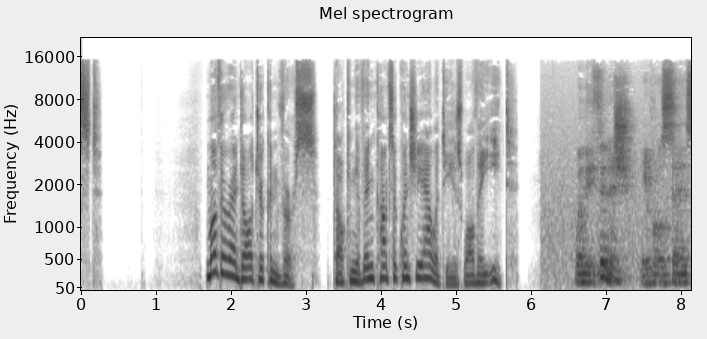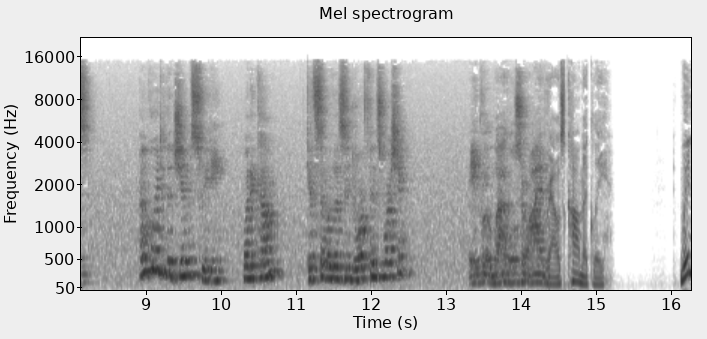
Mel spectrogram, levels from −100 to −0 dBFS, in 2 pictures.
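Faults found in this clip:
Switch to a distant microphone, 6.11 s to 14.37 s, right after "inconsequentialities while they eat". Sound turns abruptly roomy and hollow, thinner low end, room noise around 25 dB under speech, no clear level drop. Likely close-mic dropout, fallback capture device picking up. Abrupt return at 14.37 s.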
